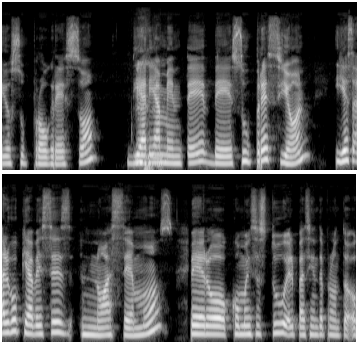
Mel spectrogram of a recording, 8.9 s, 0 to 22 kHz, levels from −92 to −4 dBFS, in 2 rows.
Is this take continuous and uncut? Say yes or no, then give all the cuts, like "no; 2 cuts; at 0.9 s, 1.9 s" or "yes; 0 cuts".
no; 1 cut; at 6.7 s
